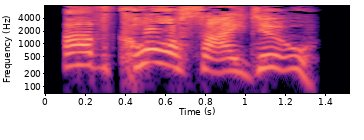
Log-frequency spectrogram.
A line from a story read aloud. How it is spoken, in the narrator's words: she bellowed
